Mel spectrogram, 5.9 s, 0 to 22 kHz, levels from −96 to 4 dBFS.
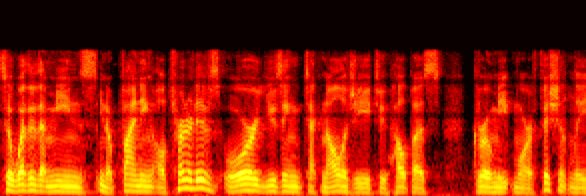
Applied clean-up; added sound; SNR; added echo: none; none; none; none.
